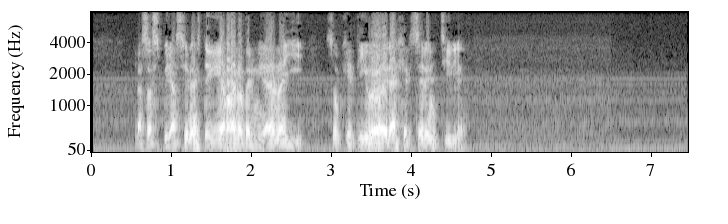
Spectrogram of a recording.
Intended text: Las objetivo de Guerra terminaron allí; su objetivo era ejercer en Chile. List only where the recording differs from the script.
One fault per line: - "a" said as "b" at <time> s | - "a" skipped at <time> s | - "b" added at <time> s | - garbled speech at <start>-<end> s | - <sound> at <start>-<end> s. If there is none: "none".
- "objetivo" said as "aspiraciones" at 0.7 s
- "no" added at 1.8 s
